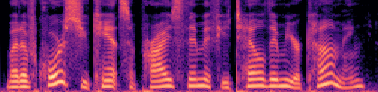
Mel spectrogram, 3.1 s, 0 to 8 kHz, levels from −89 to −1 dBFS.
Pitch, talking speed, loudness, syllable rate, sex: 200 Hz, 250 wpm, -17 LUFS, 6.0 syllables/s, female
